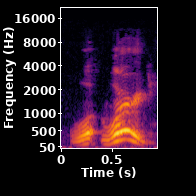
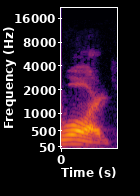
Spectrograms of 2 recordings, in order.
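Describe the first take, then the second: First: The vowel is an English-style vowel, not 'o'. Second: The vowel is a pure Spanish-style 'o'. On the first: The speaker calls it right. "pero en, en inglés no" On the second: The speaker calls it wrong. "para ella es word. ¿Por qué? Porque en español O se pronuncia O"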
